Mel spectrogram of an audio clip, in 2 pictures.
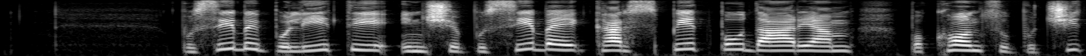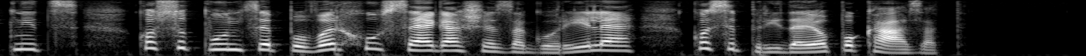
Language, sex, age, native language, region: Slovenian, female, 30-49, Slovenian, Central Slovenia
